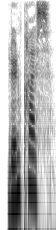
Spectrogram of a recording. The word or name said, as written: lønpres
